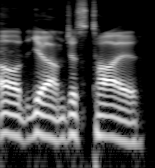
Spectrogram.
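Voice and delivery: loud, offhand, macho tough-guy voice. Retelling how a friend answered after gaming, imitating Logan talking macho. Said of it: "That's how he sounded".

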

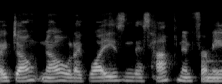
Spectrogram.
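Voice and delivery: put-on tearful crying voice. Retelling a phone call to a sister, imitating own past crying. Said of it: "bawling, crying down the phone, being like".

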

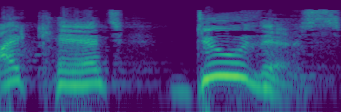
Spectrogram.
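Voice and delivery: very loud, very high, slow, vehement cry. A man answers a woman who insists he must, louder and vehement. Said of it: "he said louder and more vehemently".

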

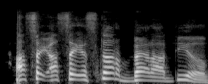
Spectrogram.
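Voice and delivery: very high Southern rooster voice, cartoon drawl. Joking about a Southern gentleman podcast, the speaker slips into a Foghorn Leghorn voice. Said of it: "That I turn into foghorn Leghorn".

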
